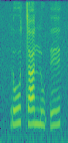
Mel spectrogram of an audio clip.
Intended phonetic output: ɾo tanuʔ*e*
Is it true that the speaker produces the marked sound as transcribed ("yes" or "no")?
yes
